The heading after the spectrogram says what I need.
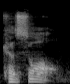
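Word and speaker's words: Kasal: And it's Sergeant Major Brad Castle. Some people pronounce it Casal.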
